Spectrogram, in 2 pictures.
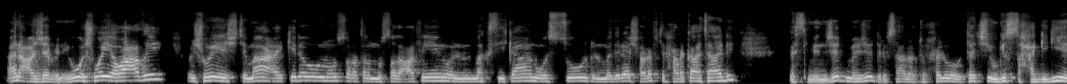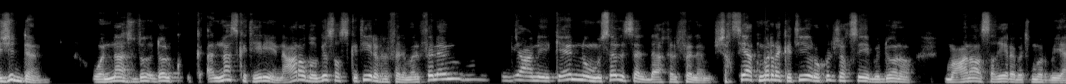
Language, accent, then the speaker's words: Arabic; Mecca, Makkah Province, Saudi Arabia; من مكة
